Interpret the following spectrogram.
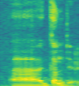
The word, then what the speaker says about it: Gundir: Have I pronounced that right? Gundir, yeah, Gundir.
